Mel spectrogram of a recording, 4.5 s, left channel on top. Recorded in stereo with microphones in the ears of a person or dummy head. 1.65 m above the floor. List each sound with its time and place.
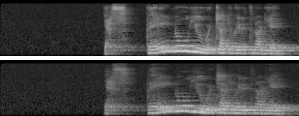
1.6 s a woman speaking: 55° left (ahead or behind), 0.6 m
